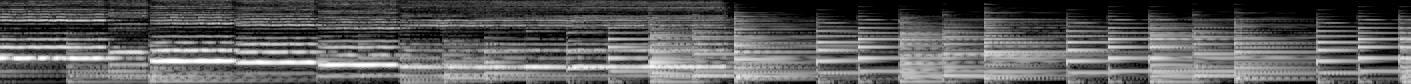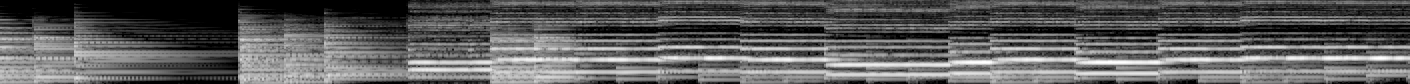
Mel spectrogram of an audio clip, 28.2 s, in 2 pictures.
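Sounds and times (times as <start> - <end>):
soprano singing: 0.0 - 7.7, 18.2 - 28.1
piano accompaniment: 0.0 - 28.1.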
